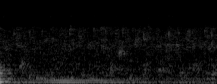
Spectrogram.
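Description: Faint, steady sound of running water over a low steady hum.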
